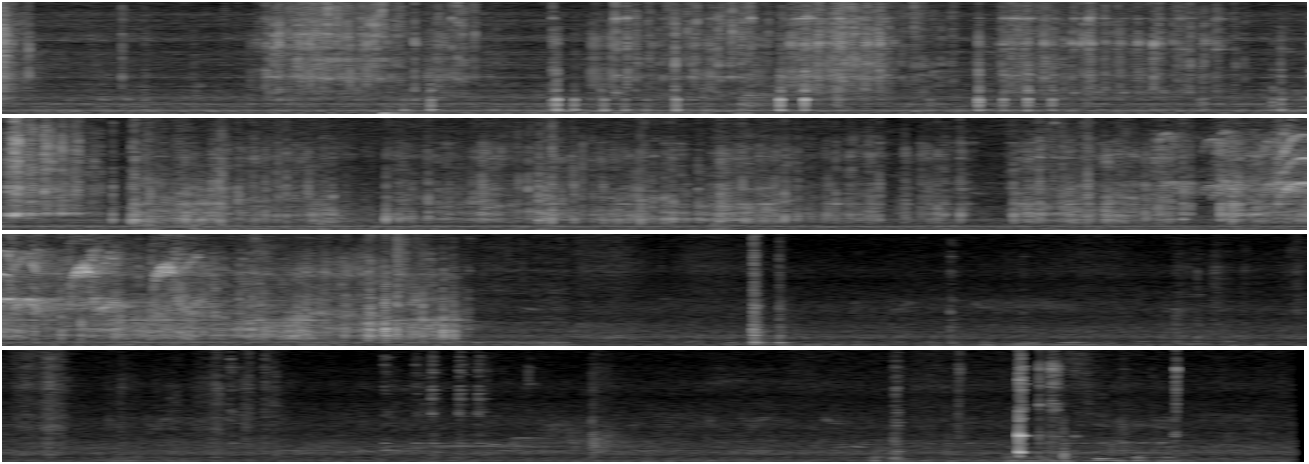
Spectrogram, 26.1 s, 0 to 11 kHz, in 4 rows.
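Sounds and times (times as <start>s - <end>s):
hand coffee mill grinding beans: 0.0s - 15.9s.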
